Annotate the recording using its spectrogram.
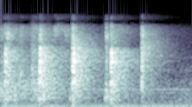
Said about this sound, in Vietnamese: Xin quý vị vỗ cho một tràng pháo tay.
